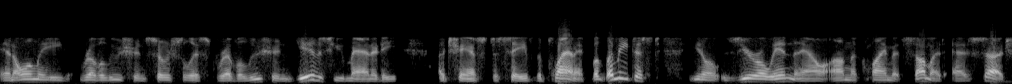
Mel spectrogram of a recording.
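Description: A plain, everyday voice from a man, fairly low in pitch, at a moderate pace with ordinary pitch variation. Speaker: political writer. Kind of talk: interview. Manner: articulate.

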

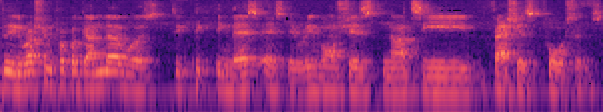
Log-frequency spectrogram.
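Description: A man with a German accent speaks at medium pitch in a dark, mellow tone. His voice is somewhat breathy, and his intonation fairly even. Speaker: publisher and historical researcher. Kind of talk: interview. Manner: halting.

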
